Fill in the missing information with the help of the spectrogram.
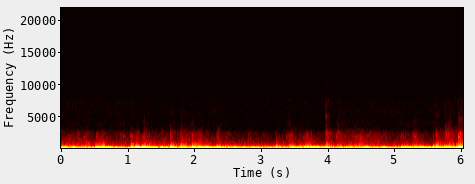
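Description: Aerial fireworks bursting in rapid succession, heard at a distance as a continuous rumble of overlapping low booms. Sharper bangs stand out about a second in, near four seconds and near the end.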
